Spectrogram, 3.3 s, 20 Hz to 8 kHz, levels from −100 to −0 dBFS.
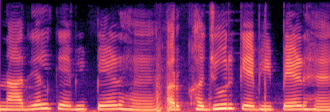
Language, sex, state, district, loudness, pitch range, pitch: Hindi, female, Jharkhand, Garhwa, -15 LUFS, 235-270 Hz, 245 Hz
